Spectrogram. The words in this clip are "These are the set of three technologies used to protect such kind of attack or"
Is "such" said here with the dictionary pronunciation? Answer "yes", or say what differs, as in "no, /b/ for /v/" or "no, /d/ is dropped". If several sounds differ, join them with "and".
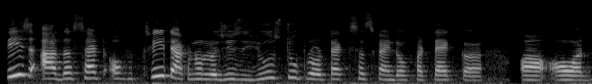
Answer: no, /s/ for /tʃ/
